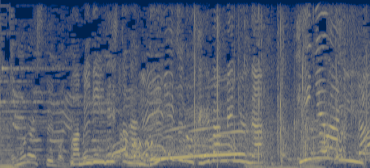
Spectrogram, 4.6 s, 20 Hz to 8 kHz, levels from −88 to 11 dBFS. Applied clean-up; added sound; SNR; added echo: none; none; none; none.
